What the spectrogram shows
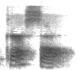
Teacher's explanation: tapi bacanya tuh T-nya itu hilang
